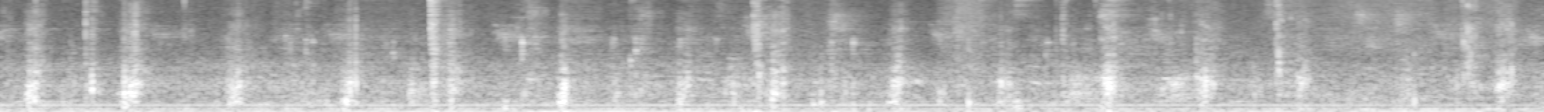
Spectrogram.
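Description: A man chewing a mouthful of food close to the microphone: irregular small clicks and smacks, several a second.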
